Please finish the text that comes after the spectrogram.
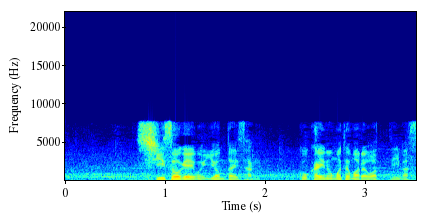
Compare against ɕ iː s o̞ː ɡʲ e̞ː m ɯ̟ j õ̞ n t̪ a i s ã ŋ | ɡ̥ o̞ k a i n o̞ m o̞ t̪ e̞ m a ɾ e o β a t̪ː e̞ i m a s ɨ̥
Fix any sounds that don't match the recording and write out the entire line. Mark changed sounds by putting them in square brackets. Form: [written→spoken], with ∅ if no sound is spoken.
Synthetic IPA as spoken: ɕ iː s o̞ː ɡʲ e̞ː m ɯ̟ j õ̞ n t̪ a i s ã ŋ | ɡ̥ o̞ k a i n o̞ m o̞ t̪ e̞ m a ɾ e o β a t̪ː e̞ i m a s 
